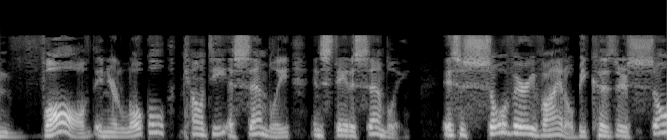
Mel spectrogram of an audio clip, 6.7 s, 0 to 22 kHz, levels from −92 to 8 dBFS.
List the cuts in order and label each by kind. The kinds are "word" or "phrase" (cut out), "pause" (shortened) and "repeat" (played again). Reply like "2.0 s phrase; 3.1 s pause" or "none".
1.7 s pause; 4.2 s pause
